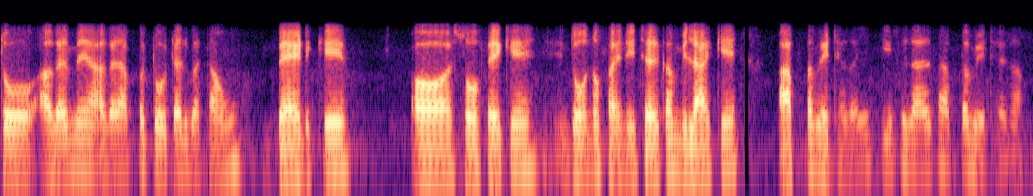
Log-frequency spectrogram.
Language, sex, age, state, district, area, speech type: Urdu, male, 18-30, Uttar Pradesh, Ghaziabad, rural, conversation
